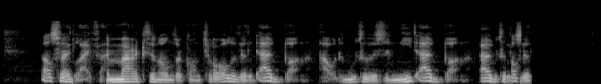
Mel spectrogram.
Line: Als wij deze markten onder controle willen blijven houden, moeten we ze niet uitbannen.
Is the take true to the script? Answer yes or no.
no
